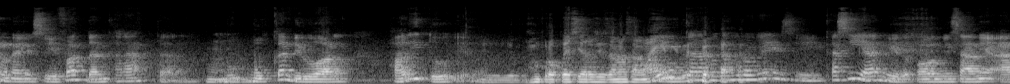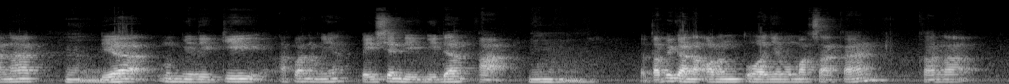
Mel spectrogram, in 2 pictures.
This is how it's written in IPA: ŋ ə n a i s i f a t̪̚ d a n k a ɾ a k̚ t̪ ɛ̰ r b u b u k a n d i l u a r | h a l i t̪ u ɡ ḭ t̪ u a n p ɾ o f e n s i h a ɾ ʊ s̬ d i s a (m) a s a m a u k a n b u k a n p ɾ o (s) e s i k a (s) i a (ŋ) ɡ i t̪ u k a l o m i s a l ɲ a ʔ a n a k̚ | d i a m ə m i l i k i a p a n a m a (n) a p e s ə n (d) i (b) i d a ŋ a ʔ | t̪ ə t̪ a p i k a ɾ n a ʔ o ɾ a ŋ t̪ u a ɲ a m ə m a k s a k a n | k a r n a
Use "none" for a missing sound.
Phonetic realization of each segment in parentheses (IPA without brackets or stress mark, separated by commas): m, f, s, n, ɲ, d, b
